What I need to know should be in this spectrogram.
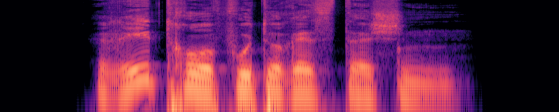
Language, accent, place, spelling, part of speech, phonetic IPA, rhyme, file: German, Germany, Berlin, retrofuturistischen, adjective, [ˌʁetʁofutuˈʁɪstɪʃn̩], -ɪstɪʃn̩, De-retrofuturistischen.ogg
- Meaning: inflection of retrofuturistisch: 1. strong genitive masculine/neuter singular 2. weak/mixed genitive/dative all-gender singular 3. strong/weak/mixed accusative masculine singular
